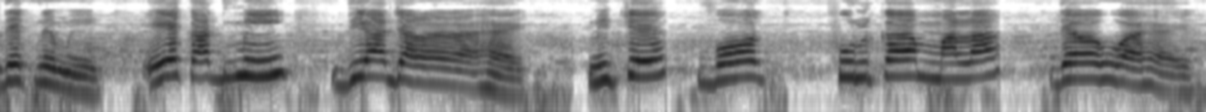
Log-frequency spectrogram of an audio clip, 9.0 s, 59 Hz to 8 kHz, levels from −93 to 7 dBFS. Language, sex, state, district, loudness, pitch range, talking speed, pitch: Hindi, female, Uttar Pradesh, Hamirpur, -14 LUFS, 205-285 Hz, 105 wpm, 255 Hz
